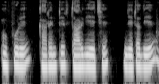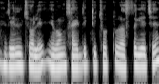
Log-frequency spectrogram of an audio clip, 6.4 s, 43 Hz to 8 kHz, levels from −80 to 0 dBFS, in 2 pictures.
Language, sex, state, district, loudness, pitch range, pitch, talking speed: Bengali, male, West Bengal, Jalpaiguri, -17 LUFS, 130-145 Hz, 135 Hz, 150 wpm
